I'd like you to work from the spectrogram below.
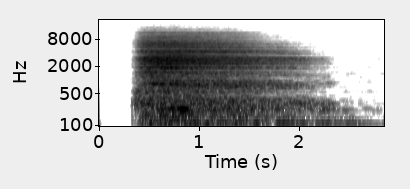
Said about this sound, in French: Maintenant, prenez une grande inspiration par le nez, en remplissant aussi le haut des poumons. Retenez votre souffle. Puis soufflez par le nez.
